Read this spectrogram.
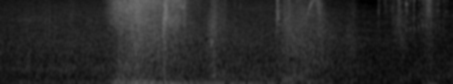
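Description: Wind rushes loudly past during a fast fall.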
